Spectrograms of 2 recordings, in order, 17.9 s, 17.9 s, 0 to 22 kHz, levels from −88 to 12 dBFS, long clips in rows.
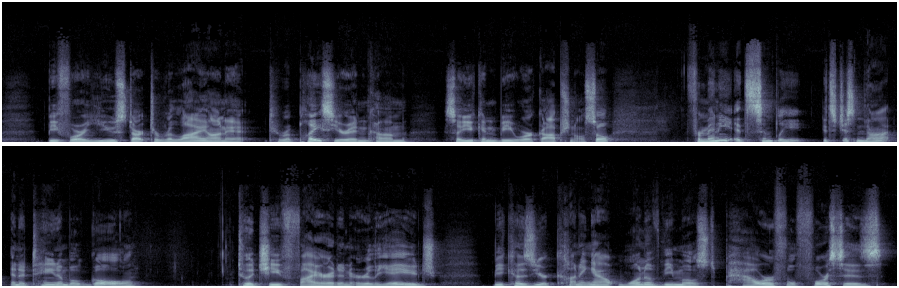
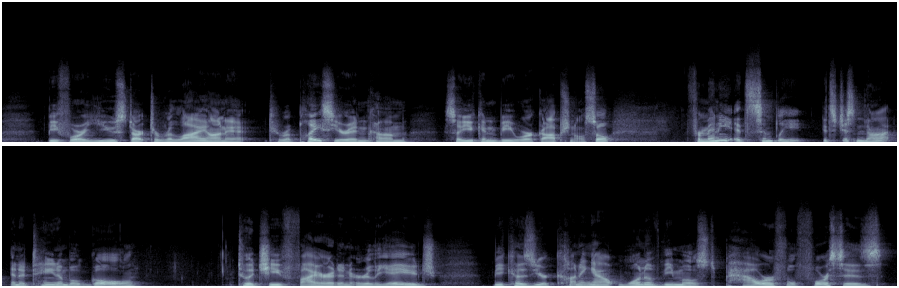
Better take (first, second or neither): first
